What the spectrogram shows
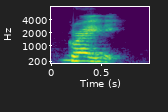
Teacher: For example, to ask a cargo handler if he wanted gravy with his meat, a British English-speaking worker would say, gravy, using a rising intonation. Whereas an Indian English speaker says gravy, using a falling intonation.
